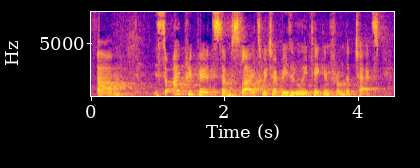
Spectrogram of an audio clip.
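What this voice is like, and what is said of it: Foreign accent in English. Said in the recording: “I have a foreign accent in English”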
